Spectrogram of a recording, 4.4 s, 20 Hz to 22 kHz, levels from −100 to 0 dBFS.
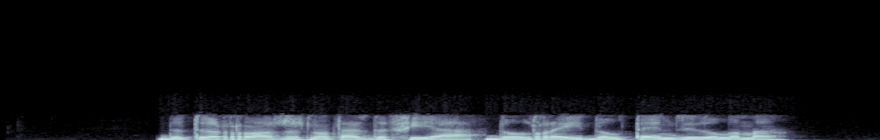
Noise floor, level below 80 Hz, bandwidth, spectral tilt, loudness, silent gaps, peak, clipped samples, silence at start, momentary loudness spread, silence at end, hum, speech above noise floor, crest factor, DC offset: -85 dBFS; -58 dBFS; 4.1 kHz; -6.5 dB/octave; -21 LUFS; none; -6 dBFS; under 0.1%; 0.8 s; 4 LU; 0.45 s; none; 65 dB; 16 dB; under 0.1%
